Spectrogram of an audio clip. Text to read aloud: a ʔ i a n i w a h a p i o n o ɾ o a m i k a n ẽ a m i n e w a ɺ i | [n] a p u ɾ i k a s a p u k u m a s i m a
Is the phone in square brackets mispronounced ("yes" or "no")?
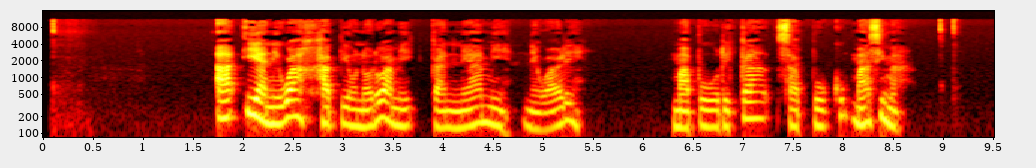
yes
